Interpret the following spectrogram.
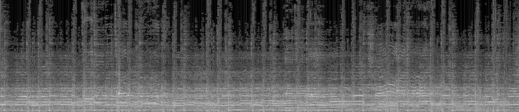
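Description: Live rock band playing, led by electric guitar, with a steady beat.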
